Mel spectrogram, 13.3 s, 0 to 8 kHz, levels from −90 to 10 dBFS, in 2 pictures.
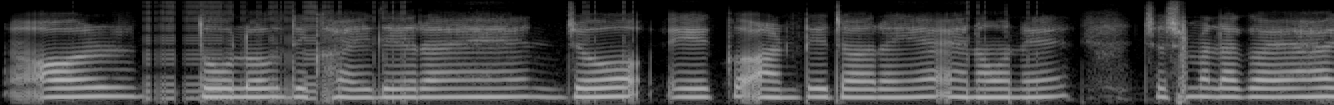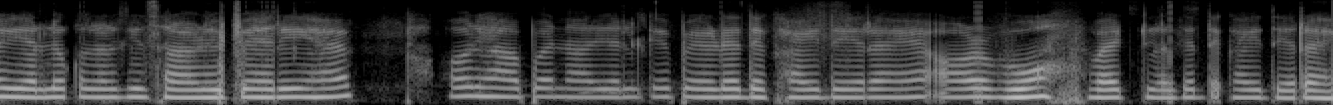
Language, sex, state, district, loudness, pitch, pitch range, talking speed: Hindi, female, Maharashtra, Nagpur, -26 LUFS, 235 Hz, 230-240 Hz, 185 wpm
